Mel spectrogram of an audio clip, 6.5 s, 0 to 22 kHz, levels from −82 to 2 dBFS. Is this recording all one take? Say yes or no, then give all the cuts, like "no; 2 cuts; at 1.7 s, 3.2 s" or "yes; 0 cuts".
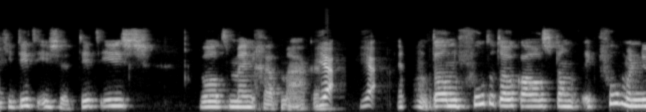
no; 2 cuts; at 2.5 s, 3.4 s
